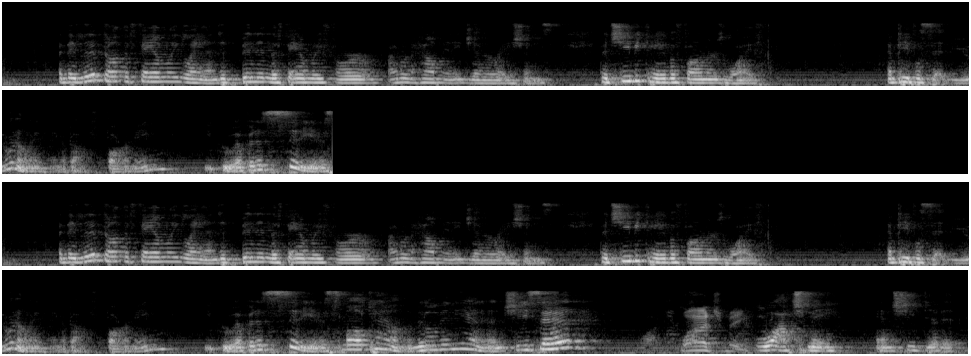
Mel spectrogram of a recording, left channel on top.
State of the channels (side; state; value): left; drops out; at 13.0 s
